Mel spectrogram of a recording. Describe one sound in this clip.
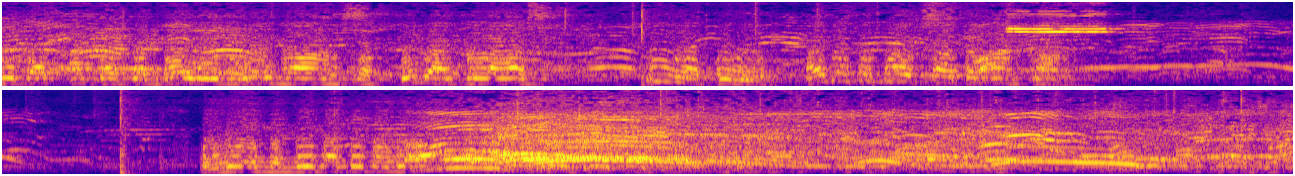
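A crowd shouts and cheers loudly outdoors.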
